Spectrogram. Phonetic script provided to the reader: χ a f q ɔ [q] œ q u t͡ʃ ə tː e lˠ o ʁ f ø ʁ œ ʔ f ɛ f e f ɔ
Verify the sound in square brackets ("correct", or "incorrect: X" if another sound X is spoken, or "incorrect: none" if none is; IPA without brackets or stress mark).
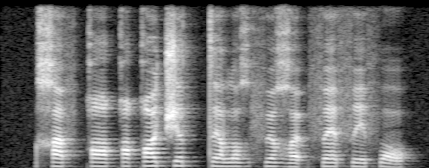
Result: correct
